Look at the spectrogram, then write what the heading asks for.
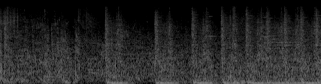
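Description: A gun in Warframe fires repeatedly in rapid, thudding bursts, the loud shots pounding in an uneven rhythm over a dense, constant layer of combat noise.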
